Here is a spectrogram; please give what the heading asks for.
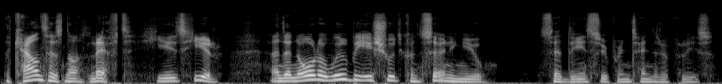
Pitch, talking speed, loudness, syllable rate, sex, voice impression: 145 Hz, 175 wpm, -20 LUFS, 5.3 syllables/s, male, masculine, very adult-like, sincere, slightly elegant, slightly kind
